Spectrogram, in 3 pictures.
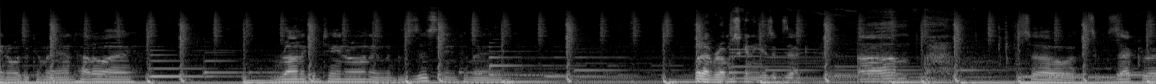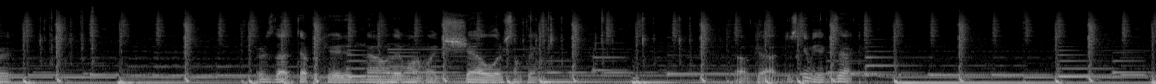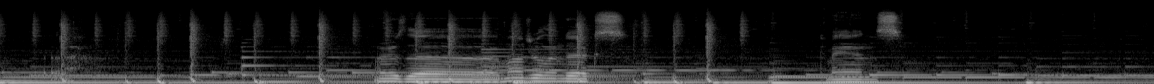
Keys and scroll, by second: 7.5 super+Tab, 10.1 super+Tab, 11.6-12.7 typing, 16.6-17.6 typing, 17.6 super+g, 18.0 super+g, 18.4 super+g.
